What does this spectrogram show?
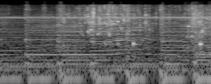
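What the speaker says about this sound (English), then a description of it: "notice when we dip this lettuce, this is only our primary cleaning, what comes out from between the leaves" Lettuce dipped and sloshed in a basin of water during a first cleaning in a garden setting, with close trickling and splashing that stays steady, plus a few brief drips.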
